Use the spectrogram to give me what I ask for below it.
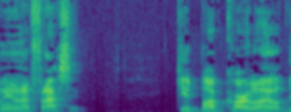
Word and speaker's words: Carlisle: Eh, eh, eh, el, cantante se llama Bob Carlyle, se escribe Bob Carlisle, Carlisle, Bob Carlisle.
